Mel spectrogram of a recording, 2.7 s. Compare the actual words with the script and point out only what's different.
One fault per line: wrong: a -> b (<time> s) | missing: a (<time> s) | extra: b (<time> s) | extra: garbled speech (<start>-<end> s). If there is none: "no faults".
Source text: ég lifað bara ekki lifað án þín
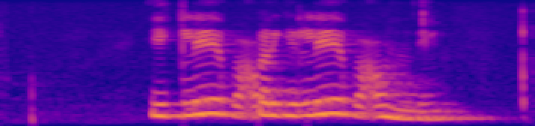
no faults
